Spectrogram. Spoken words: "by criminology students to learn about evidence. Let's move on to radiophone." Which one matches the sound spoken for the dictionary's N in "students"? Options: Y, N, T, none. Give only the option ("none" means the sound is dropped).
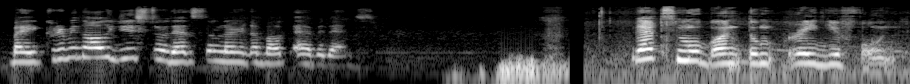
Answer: none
